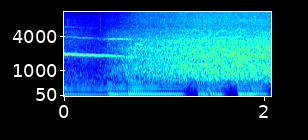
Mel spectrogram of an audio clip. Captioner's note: crowd cheers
